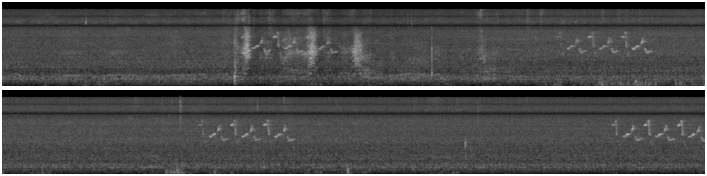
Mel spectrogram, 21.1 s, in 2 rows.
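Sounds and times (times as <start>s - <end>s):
outdoor background noise: 0.0s - 21.0s
songbird chirping: 0.8s - 9.9s, 13.4s - 15.0s, 19.6s - 21.0s.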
